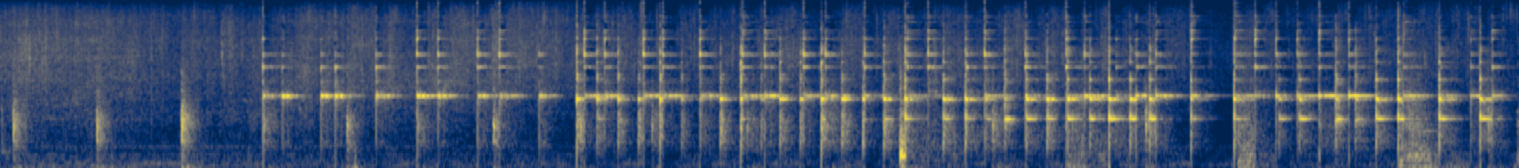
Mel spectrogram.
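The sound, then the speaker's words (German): In a kitchen, plates, spoons, a pan and old glass bottles clink and clatter busily, a dense run of ringing metallic and glassy strikes over a faint sizzling of food cooking, with no talking. “Hier gibt's Teller, Löffel, eine Pfanne, alte Flaschen, einen Ofen, brutzelndes Essen.”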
